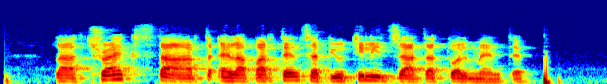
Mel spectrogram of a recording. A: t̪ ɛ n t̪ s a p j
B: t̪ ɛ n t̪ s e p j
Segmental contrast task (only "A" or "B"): A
